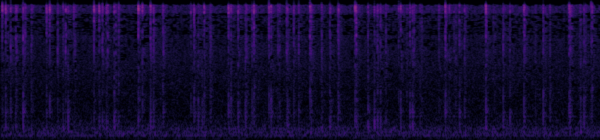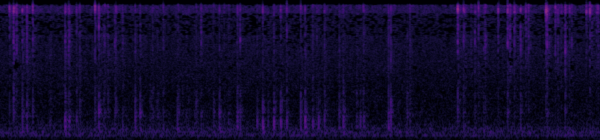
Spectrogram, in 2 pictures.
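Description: Long fingernails tap rapidly on the solid glass screen of a tablet lying face-up on a fur rug. The result is a quiet, steady stream of short, dry clicks that die away almost instantly.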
